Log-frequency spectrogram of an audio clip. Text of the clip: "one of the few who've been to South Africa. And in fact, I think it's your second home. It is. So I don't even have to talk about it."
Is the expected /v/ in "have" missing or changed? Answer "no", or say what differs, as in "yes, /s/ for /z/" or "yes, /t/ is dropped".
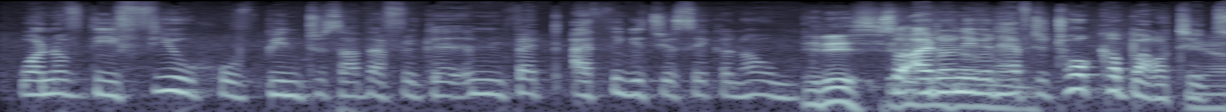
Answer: yes, /f/ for /v/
